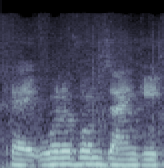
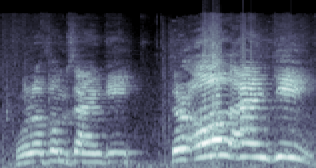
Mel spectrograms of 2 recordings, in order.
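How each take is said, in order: First: Said in the usual way. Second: Building from louder to much higher, much louder alarm; rising panic. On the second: Real, not acted. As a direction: escalate into a panicked shout. Panic building at more enemies.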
